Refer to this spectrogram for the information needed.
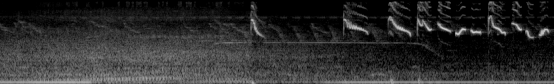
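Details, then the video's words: Caged warbling white-eye, kept as a loud songbird, singing in the last two seconds: a rapid run of high, sharp whistled notes, rising and falling, after a faint high call; steady low hum underneath. "SUARA PLECI YANG MANTAP"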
